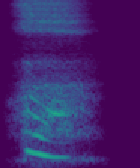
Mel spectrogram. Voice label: sad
